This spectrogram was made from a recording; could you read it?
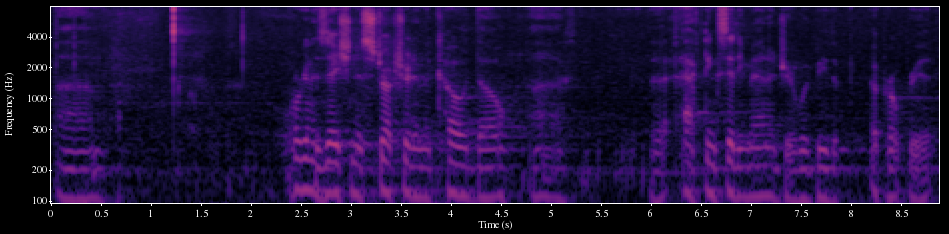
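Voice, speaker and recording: Casting: American man, city official, low-keyed and gravelly, careful hesitant phrasing, recorded in a reverberant meeting hall. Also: level tone, a little slow, long pauses, a little mellow. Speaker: city official advising a council. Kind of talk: formal public meeting talk. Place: council chamber. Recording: echoey hall, faint background noise.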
